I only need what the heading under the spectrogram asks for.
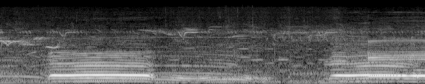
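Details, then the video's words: A cow on a road where cattle roam looking for food gives two long, loud, level moos, each about a second long, with a brief softer low between them. "Funny cow sounds"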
